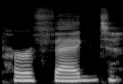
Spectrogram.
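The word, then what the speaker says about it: Perfeggt: they're at right now there's a company called perfect it's very hard to say but it is spelled p e r f g GT they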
